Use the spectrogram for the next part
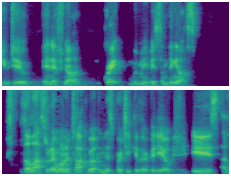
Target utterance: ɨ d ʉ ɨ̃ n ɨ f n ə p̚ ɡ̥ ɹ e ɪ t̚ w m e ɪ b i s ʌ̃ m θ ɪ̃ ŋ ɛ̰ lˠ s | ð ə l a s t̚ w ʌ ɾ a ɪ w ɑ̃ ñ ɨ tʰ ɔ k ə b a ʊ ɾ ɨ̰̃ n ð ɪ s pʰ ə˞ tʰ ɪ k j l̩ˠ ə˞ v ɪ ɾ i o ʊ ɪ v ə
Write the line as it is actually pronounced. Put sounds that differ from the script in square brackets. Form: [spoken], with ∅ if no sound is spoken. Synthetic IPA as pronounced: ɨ d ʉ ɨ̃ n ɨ f n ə [t̚] ɡ̥ ɹ e ɪ t̚ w m e ɪ b i s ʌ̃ m θ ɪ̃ ŋ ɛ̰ lˠ s | ð ə l [æ] s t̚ w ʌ ɾ a ɪ w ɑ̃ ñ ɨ tʰ ɔ k ə b a ʊ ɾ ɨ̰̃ n ð ɪ s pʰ ə˞ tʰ ɪ k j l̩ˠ ə˞ v ɪ ɾ i o ʊ ɪ [z] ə

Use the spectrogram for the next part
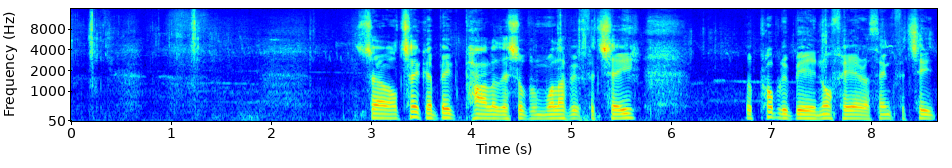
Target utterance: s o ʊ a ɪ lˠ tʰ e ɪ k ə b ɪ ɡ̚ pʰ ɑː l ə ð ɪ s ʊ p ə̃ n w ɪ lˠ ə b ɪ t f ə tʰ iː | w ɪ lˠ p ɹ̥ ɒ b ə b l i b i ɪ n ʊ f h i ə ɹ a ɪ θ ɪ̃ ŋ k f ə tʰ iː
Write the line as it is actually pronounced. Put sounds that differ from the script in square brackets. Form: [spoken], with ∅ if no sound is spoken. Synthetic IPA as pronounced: s o ʊ a ɪ lˠ tʰ e ɪ k ə b ɪ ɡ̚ pʰ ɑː l ə ð ɪ s ʊ p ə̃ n w ɪ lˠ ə [v] ɪ t f ə tʰ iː | w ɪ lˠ [pʰ] ɹ̥ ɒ b ə b l i b i ɪ n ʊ f h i ə ɹ a ɪ θ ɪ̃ ŋ k f ə tʰ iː

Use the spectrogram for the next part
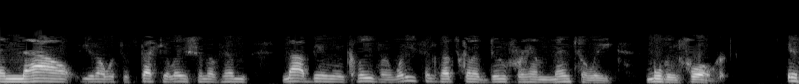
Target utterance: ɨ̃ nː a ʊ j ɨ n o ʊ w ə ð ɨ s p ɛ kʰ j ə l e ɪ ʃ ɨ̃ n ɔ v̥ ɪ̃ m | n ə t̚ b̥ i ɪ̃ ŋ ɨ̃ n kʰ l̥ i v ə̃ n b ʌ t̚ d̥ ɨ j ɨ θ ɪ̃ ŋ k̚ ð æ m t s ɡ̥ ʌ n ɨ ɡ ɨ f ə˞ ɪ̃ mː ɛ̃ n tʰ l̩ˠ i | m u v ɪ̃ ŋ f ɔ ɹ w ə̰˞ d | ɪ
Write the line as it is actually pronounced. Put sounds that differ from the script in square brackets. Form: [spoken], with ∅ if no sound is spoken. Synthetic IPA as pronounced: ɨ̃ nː a ʊ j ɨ n o ʊ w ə ð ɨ s p ɛ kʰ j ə l e ɪ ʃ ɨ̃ n [ʌ] v̥ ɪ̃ m | n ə t̚ b̥ i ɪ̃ ŋ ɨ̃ n kʰ l̥ i v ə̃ n [w] ʌ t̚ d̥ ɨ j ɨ θ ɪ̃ ŋ k̚ ð æ [∅] t s ɡ̥ ʌ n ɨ [d] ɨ f ə˞ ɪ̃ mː ɛ̃ n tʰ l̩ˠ i | m u v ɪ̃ ŋ f ɔ ɹ w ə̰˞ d | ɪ

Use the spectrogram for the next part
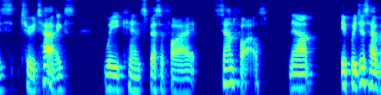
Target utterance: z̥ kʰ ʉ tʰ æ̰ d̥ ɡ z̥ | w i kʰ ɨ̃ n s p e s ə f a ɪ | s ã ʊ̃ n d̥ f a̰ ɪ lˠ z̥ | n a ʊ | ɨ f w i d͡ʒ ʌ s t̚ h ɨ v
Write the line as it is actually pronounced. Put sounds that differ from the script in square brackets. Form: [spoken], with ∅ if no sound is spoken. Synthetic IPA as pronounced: z̥ [tʰ] ʉ tʰ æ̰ [∅] ɡ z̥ | w i kʰ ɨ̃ n s p [ɛ] s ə f a ɪ | s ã ʊ̃ n d̥ f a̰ ɪ lˠ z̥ | n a ʊ | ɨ f w i d͡ʒ ʌ s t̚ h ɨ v

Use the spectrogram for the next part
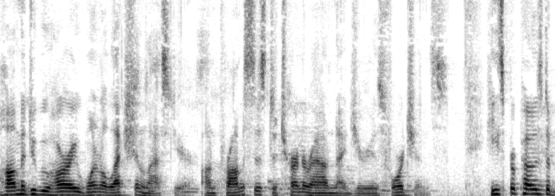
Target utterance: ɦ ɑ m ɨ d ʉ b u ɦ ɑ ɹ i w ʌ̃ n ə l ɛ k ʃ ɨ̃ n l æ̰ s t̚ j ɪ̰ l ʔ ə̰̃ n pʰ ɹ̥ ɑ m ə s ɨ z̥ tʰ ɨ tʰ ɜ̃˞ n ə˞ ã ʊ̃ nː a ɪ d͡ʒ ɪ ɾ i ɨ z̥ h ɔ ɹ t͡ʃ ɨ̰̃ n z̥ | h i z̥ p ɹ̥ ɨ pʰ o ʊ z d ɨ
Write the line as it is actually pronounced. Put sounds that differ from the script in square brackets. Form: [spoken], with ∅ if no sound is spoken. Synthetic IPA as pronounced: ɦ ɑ m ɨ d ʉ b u ɦ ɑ ɹ i w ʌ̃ n ə l ɛ k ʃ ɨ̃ n l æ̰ s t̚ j ɪ̰ [ɹ] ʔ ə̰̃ n pʰ ɹ̥ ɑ m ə s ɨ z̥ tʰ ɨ tʰ ɜ̃˞ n ə˞ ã ʊ̃ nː a ɪ d͡ʒ ɪ [ɹ] i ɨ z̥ [f] ɔ ɹ t͡ʃ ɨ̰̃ n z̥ | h i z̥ p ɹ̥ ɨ pʰ o ʊ z d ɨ

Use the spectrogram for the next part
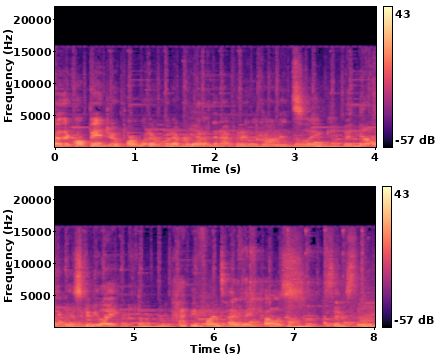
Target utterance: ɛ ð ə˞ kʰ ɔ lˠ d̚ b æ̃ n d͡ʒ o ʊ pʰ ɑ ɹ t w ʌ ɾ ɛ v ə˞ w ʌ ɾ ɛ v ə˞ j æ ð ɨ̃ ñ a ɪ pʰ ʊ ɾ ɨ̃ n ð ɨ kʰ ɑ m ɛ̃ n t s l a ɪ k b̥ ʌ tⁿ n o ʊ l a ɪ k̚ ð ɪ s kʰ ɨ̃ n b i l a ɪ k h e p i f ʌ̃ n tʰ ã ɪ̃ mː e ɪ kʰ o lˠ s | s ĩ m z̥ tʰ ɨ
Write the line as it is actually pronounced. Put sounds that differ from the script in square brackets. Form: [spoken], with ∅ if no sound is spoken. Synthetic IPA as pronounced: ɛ ð ə˞ kʰ ɔ lˠ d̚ b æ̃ n d͡ʒ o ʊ pʰ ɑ ɹ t w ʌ ɾ ɛ v ə˞ w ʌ ɾ ɛ v ə˞ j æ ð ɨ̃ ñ a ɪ pʰ ʊ ɾ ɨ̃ n ð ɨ kʰ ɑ m ɛ̃ n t s l a ɪ k b̥ ʌ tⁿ n o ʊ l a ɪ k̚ ð ɪ s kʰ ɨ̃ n b i l a ɪ k h [æ] p i f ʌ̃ n tʰ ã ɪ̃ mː e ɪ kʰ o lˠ s | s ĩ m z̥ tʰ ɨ

